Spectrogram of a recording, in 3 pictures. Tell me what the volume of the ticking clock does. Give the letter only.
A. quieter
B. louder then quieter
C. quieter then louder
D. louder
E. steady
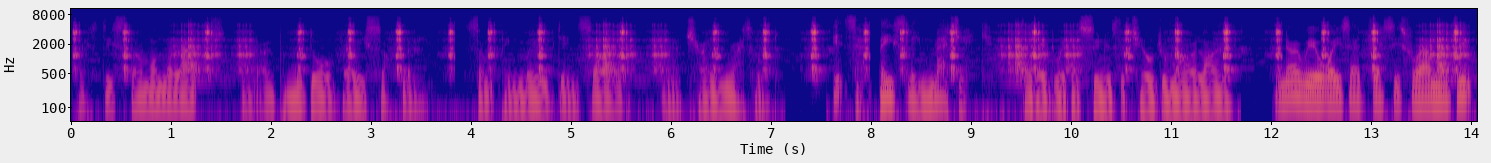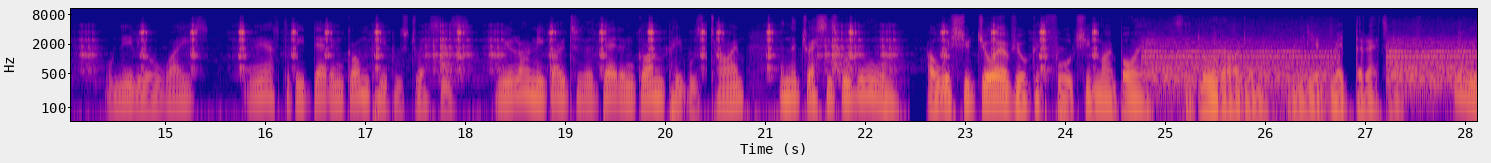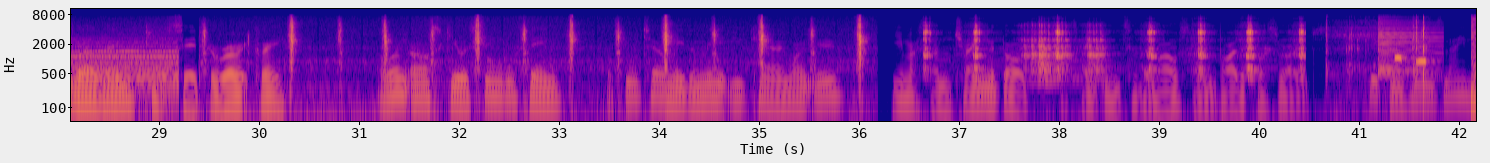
D.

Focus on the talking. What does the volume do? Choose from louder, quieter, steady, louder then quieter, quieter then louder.
louder then quieter.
